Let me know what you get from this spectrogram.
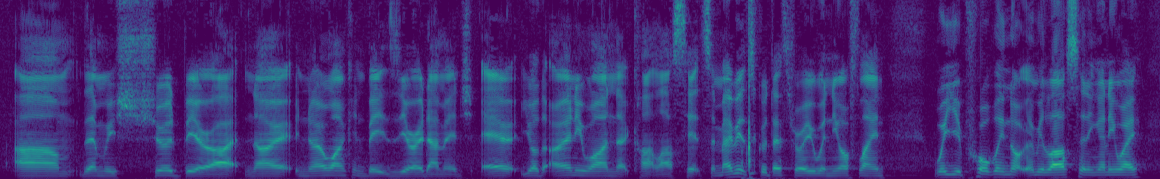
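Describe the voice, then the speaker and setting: A man talks at a fairly low pitch while noticeable background noise fills the recording. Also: ordinary pitch variation, moderate pace. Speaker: esports caster. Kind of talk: live commentary. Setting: live stream. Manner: halting, many fillers.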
